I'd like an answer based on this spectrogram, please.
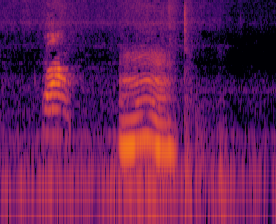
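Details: Domestic cat meowing indoors: a faint short meow followed by a longer, louder, slightly rising then falling meow, over a low steady room hum.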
